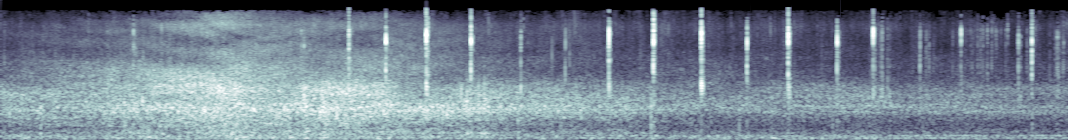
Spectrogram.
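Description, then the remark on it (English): A broad whoosh of passing traffic at a road crossing swells over the first few seconds and eases off, leaving steady road noise with sharp clicking taps scattered on top, as a pedestrian keeps moving through the crossing. “Since I heard that we still had the surge, I simply kept going.”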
